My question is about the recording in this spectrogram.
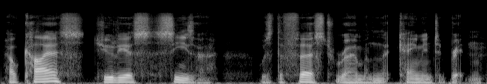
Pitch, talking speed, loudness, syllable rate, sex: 95 Hz, 150 wpm, -20 LUFS, 4.1 syllables/s, male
